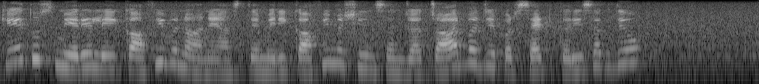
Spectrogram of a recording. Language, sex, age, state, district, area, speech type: Dogri, female, 18-30, Jammu and Kashmir, Reasi, urban, read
